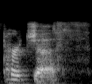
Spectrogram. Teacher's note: the stress will go on the first syllable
